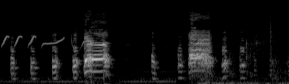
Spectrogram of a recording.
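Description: A farm hen clucks in short bursts: a run of quick high chirps, then two louder, harsh squawks separated by quiet pauses.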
